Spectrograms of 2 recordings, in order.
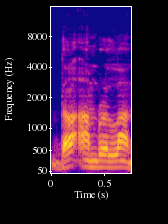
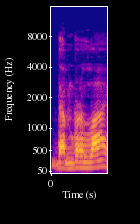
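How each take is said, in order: First: 'The' and 'umbrella' are said as separate words. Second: 'The' and 'umbrella' run together into one word. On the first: "ద అంబ్రెల్లా అన్నాం అనుకోండి" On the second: "ఫాస్ట్గా దంబ్రెల్లా అవుతుంది"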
